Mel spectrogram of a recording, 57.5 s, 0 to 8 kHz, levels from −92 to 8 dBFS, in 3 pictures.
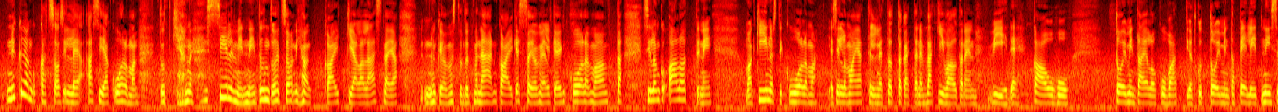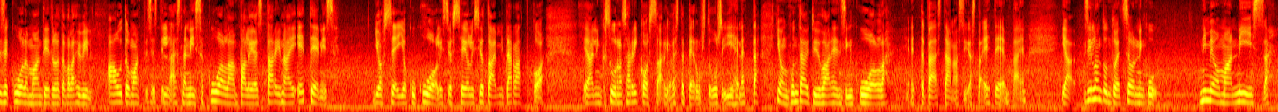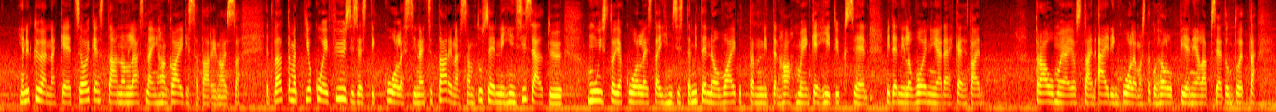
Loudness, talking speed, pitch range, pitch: -20 LUFS, 160 wpm, 165-190 Hz, 175 Hz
